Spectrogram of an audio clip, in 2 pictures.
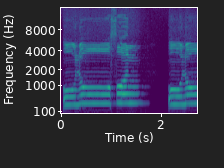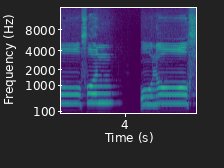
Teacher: لام وا پیش لو، لو میں کھینچ رہے ہیں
